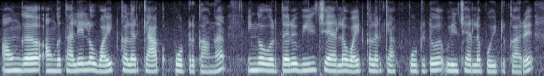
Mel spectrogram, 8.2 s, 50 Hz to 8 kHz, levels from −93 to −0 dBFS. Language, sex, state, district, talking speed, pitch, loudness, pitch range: Tamil, female, Karnataka, Bangalore, 115 wpm, 200 Hz, -16 LUFS, 195-210 Hz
